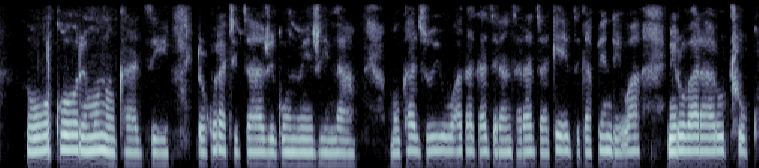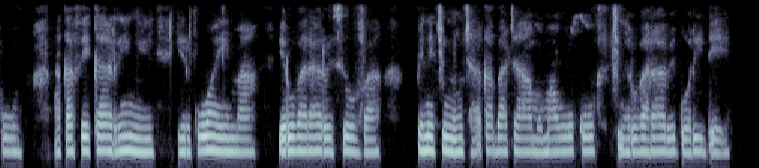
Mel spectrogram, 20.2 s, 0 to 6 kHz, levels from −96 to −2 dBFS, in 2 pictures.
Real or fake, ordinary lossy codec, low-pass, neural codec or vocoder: real; AAC, 48 kbps; 5.4 kHz; none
